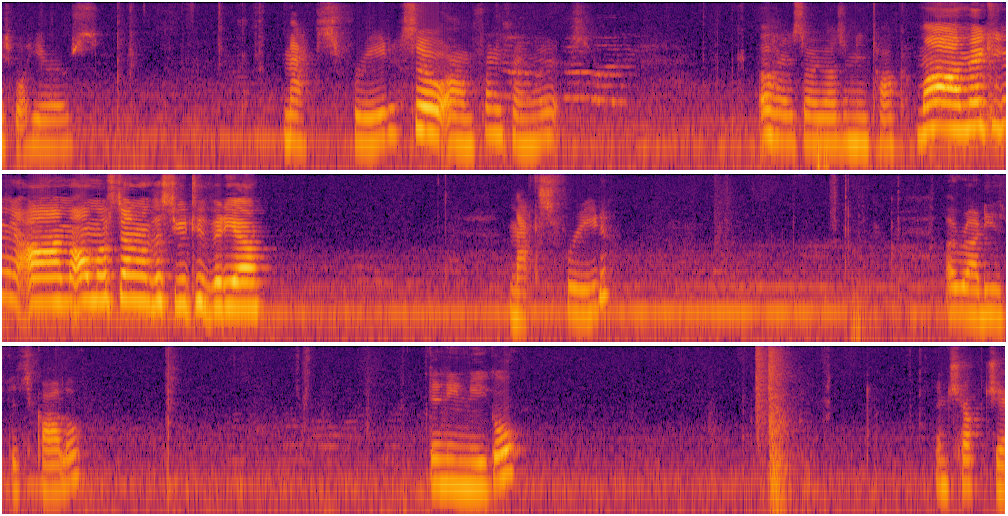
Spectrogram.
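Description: A young child speaks close to a microphone, in an animated, high-pitched voice.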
